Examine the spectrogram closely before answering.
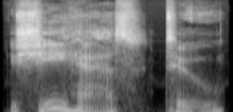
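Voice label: "she has to", English, male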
